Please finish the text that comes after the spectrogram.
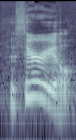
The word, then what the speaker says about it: ethereal: powder in ethereal light it cracks me up how people pronounce this i i see them look i see them they look at e e tear eterioro what's worse is a lot of these gals i see on youtube beauty gurus half of them can't pronounce common english ethereal white their powders are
